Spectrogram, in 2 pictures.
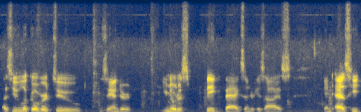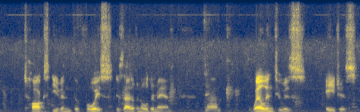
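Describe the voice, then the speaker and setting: A man improvising narration as game master of a tabletop game, telling it dramatically in halting short phrases. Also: low-pitched, slight background noise, low-quality recording.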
